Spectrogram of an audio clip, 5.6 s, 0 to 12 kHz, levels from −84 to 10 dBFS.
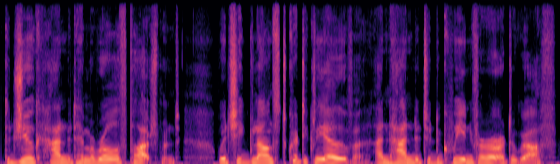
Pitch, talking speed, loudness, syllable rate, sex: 210 Hz, 225 wpm, -18 LUFS, 6.1 syllables/s, female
